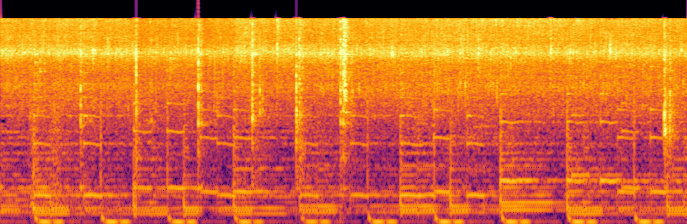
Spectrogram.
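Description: Chopped onion sizzling as it fries in hot melted butter and oil in a skillet, over background music with a steady beat.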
